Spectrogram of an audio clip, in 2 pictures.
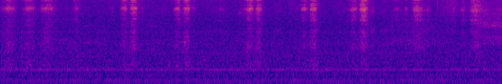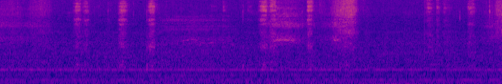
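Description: Pencil sketching on paper: quick, irregular scratchy strokes, over a steady low hum.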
